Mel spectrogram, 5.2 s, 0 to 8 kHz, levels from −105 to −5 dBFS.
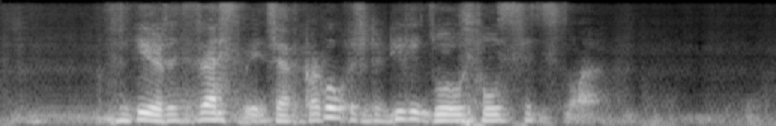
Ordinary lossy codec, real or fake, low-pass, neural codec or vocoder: AAC, 32 kbps; fake; 7.2 kHz; codec, 16 kHz, 0.5 kbps, FreqCodec, larger model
